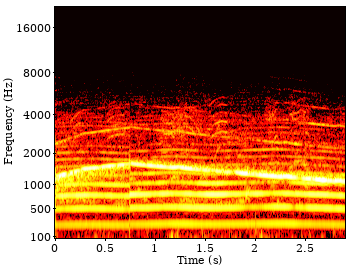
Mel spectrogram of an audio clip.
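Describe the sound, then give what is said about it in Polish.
A loud, steady camp alarm siren sounds alone for a daytime camp alarm, its rising and slowly falling wail holding for the full three seconds over a constant low tone. “Uwaga, obóz, ogłaszam alarm obozu.”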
